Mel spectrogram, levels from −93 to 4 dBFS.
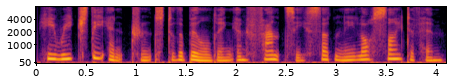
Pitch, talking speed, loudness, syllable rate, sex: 195 Hz, 205 wpm, -20 LUFS, 5.3 syllables/s, female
